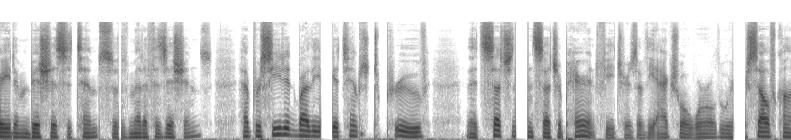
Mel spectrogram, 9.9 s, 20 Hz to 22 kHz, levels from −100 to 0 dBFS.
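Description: Abrupt dropouts, a 40 ms gap at 1.48 s and 160 ms holes at 4.0, 6.44 and 9.16 s, are blocks of digital silence where the sound cut out to silence.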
